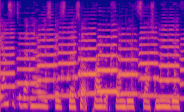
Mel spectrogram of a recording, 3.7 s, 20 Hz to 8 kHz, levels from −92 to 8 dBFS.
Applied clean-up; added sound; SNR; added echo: classical method log-MMSE.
